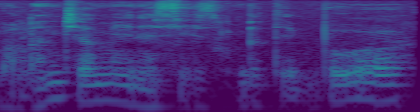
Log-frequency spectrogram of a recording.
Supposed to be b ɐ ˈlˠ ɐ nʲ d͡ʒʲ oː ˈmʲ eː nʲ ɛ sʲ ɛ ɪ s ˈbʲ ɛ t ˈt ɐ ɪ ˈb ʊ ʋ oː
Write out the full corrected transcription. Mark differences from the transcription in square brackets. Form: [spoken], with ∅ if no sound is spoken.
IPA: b ɐ ˈlˠ ɐ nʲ d͡ʒʲ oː ˈmʲ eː nʲ ɛ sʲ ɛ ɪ s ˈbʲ ɛ t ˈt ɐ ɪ ˈb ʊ ʋ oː

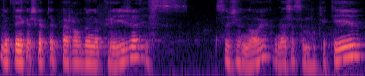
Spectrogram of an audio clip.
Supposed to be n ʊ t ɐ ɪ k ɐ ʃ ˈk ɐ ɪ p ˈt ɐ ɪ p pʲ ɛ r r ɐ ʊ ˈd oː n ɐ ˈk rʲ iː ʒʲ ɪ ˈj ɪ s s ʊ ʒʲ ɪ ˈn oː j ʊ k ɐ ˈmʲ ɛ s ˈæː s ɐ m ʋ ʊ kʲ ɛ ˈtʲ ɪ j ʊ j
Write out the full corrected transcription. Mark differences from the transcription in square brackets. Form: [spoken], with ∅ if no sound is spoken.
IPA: n ʊ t ɐ ɪ k ɐ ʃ ˈk ɐ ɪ p ˈt ɐ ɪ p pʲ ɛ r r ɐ ʊ ˈd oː n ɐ ˈk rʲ iː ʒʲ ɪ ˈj ɪ s s ʊ ʒʲ ɪ ˈn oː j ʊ k ɐ ˈmʲ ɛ s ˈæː s ɐ m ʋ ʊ kʲ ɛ ˈtʲ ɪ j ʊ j

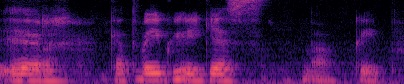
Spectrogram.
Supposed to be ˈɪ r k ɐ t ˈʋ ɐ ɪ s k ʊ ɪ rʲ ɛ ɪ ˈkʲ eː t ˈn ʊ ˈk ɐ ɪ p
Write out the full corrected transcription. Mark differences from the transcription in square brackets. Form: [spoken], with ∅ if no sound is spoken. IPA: ˈɪ r k ɐ t ˈʋ ɐ ɪ [∅] k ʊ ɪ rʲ ɛ ɪ ˈkʲ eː [s] ˈn ʊ ˈk ɐ ɪ p

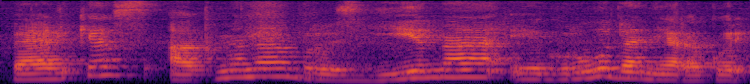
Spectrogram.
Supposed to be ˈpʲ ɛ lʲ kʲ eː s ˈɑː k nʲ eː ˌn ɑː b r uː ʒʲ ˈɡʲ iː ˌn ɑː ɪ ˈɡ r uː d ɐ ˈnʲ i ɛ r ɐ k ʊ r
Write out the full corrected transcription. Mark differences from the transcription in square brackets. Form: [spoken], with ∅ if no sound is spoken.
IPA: ˈpʲ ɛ lʲ kʲ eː s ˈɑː k [mʲ] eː ˌn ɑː b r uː [zʲ] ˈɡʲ iː ˌn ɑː ɪ ˈɡ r uː d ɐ ˈnʲ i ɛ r ɐ k ʊ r

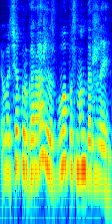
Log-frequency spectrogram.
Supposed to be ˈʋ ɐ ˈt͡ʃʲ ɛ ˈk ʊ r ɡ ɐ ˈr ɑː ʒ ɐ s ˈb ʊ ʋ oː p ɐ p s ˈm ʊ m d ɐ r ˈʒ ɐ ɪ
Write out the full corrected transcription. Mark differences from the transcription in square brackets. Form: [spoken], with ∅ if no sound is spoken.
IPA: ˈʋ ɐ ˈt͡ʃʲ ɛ ˈk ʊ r ɡ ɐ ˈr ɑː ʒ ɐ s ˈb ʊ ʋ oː p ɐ [∅] s ˈm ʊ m d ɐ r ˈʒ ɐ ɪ

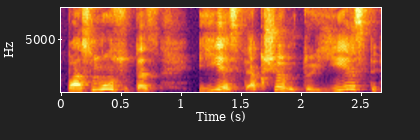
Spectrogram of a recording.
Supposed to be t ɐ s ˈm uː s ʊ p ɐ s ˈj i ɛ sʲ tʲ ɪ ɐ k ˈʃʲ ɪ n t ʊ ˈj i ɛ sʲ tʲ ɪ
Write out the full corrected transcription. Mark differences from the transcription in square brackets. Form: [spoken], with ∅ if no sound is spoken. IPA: [p] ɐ s ˈm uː s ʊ [t] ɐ s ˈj i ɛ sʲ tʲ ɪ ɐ k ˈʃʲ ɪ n t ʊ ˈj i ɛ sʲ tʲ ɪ

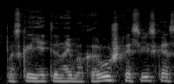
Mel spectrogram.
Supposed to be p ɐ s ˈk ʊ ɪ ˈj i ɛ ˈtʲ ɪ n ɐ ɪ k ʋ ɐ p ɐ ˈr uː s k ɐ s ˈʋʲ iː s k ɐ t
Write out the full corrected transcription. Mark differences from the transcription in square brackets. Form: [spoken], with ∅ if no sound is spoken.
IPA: p ɐ s ˈk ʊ ɪ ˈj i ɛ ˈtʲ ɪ n ɐ ɪ [∅] ʋ ɐ [k] ɐ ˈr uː [ʃ] k ɐ s ˈʋʲ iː s k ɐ [s]

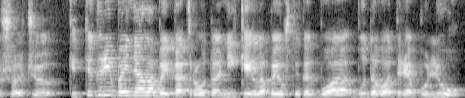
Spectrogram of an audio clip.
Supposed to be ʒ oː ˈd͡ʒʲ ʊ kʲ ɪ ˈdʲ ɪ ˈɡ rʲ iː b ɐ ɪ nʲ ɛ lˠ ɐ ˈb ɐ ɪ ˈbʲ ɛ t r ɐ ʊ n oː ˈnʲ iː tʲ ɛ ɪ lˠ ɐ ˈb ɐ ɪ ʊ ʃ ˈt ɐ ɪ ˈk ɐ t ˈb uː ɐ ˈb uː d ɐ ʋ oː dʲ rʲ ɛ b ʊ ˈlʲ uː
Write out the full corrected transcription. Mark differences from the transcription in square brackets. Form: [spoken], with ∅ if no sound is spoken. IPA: ʒ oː ˈd͡ʒʲ ʊ kʲ ɪ [ˈtʲ] ɪ ˈɡ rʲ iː b ɐ ɪ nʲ ɛ lˠ ɐ ˈb ɐ ɪ ˈbʲ ɛ t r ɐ ʊ [d] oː ˈnʲ iː [kʲ] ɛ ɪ lˠ ɐ ˈb ɐ ɪ ʊ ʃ ˈt ɐ ɪ ˈk ɐ t ˈb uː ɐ ˈb uː d ɐ ʋ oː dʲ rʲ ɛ b ʊ ˈlʲ uː

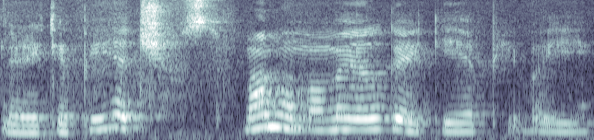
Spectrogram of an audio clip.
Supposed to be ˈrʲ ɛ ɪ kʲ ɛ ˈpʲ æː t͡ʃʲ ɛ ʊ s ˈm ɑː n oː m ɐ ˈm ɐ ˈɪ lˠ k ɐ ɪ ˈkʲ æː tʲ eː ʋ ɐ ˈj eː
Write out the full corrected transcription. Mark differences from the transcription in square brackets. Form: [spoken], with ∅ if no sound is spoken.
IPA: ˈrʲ ɛ ɪ kʲ ɛ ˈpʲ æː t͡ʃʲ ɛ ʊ s ˈm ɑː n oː m ɐ ˈm ɐ ˈɪ lˠ [ɡ] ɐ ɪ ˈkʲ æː [pʲ] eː ʋ ɐ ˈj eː

